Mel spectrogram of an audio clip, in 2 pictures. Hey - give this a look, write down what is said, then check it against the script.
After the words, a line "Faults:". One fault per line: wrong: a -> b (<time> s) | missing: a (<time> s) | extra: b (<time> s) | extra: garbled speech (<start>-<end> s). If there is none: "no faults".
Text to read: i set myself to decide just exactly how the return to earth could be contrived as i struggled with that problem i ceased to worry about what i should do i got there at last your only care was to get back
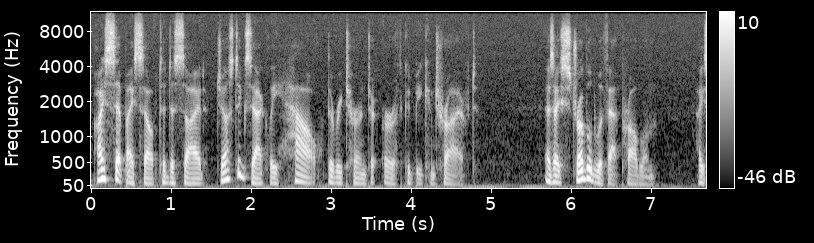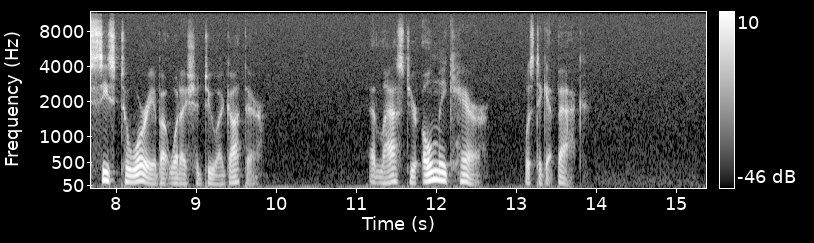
i set myself to decide just exactly how the return to earth could be contrived as i struggled with that problem i ceased to worry about what i should do i got there at last your only care was to get back
Faults:
no faults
